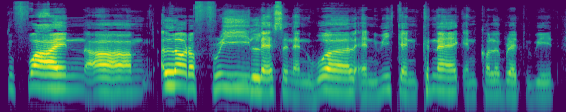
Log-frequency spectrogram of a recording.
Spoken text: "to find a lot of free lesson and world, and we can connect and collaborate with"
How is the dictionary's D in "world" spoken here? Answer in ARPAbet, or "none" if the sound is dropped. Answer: none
